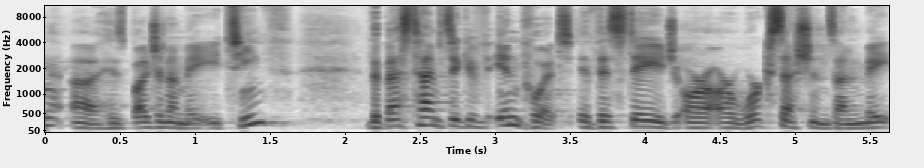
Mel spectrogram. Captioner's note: none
